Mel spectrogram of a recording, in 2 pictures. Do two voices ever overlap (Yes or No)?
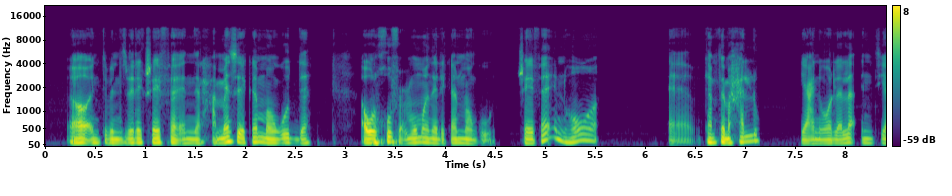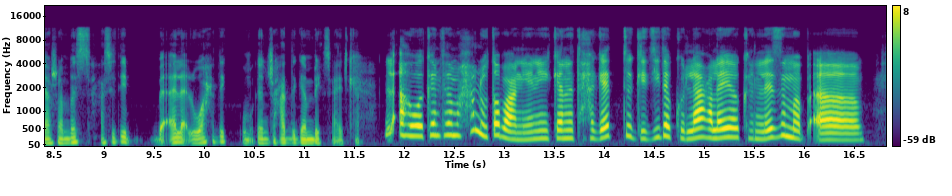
No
